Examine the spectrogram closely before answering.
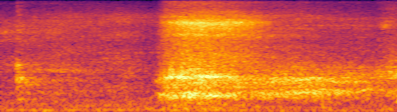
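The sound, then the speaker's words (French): A deep breath drawn in during a guided meditation: one long, airy inhale that swells suddenly, holds full, then eases off gradually, with no talk over it. “Et maintenant, vous prenez une grande respiration,”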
